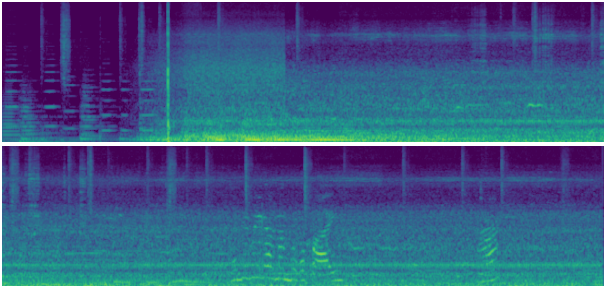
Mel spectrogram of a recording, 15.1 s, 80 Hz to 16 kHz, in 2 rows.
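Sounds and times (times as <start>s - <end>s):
engine and road rumble: 1.6s - 15.0s
faint constant hum: 1.7s - 15.0s.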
